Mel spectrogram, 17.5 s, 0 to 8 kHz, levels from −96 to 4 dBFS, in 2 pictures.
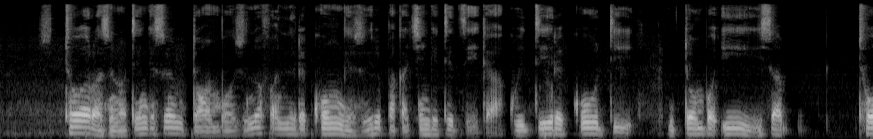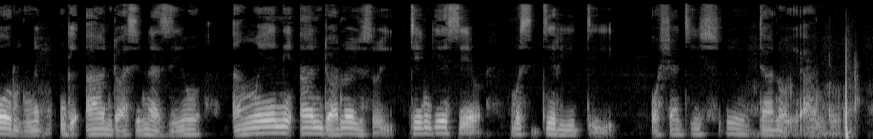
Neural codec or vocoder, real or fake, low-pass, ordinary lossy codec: none; real; 7.2 kHz; MP3, 48 kbps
